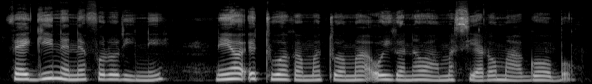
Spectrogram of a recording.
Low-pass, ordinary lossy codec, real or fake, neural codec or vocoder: none; none; real; none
